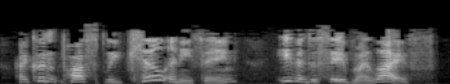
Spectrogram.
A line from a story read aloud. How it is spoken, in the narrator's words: cried Dorothy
